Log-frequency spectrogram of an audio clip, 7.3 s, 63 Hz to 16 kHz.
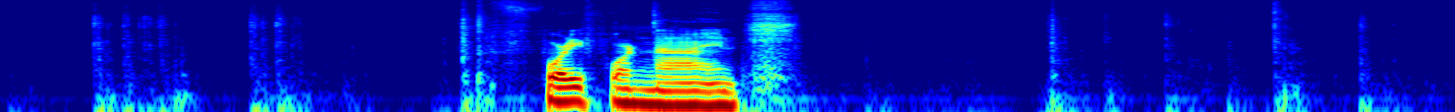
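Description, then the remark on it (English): Quick computer-keyboard typing of the Bible reference Ezekiel 44:9 comes in short bursts of clicky keystrokes, pausing midway for a brief voiced murmur before the tapping resumes and continues to the end. “Sorry, I'm just typing it wrong.”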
